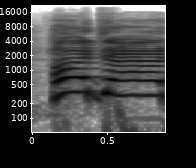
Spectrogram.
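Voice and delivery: acted loud shouting. Retelling a greeting called out on walking into the gym: retelling a loud shout. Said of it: "really loud in the middle of the gym".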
